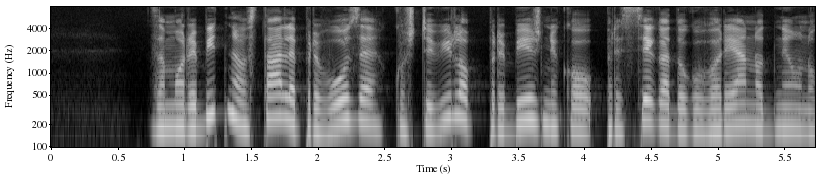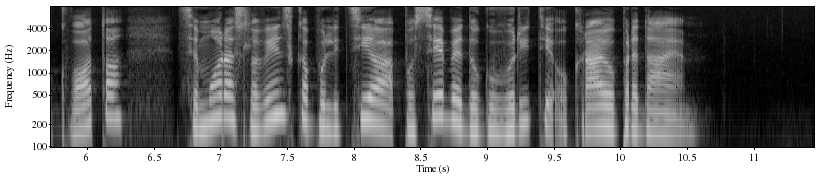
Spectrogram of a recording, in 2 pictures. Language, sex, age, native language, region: Slovenian, female, 30-49, Slovenian, Savinja region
